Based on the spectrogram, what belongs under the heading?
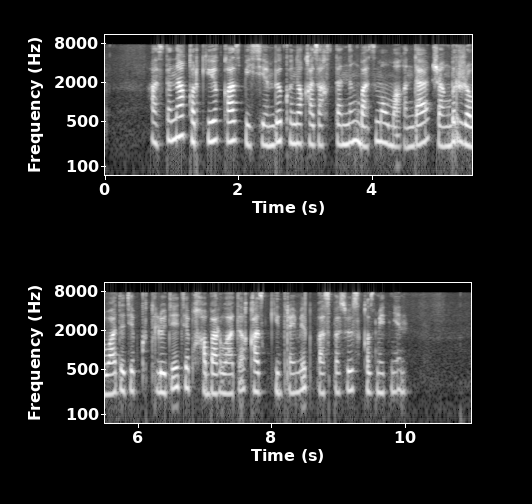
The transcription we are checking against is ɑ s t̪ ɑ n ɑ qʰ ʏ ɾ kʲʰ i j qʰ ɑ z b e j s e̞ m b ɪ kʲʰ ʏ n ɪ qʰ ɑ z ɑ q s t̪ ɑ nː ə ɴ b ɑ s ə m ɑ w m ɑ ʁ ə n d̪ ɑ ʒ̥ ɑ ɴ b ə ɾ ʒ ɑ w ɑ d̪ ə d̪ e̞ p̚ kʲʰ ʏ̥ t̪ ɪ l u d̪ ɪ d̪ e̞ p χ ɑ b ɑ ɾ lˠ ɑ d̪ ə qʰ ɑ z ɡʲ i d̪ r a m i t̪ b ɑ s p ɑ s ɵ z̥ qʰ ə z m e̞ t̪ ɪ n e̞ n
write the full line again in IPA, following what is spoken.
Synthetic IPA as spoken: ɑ s t̪ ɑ n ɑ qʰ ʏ ɾ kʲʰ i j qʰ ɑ z b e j s e̞ m b ɪ kʲʰ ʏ n ɪ qʰ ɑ z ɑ q s t̪ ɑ nː ə ɴ b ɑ s ə m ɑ w m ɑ ʁ ə n d̪ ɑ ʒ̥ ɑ ɴ b ə ɾ ʒ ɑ w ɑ d̪ ə d̪ e̞ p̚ kʲʰ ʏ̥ t̪ ɪ l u d̪ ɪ d̪ e̞ p χ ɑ b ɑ ɾ lˠ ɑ d̪ ə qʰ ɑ z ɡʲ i d̪ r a m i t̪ b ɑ s p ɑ s ɵ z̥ qʰ ə z m e̞ t̪ ɪ n e̞ n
